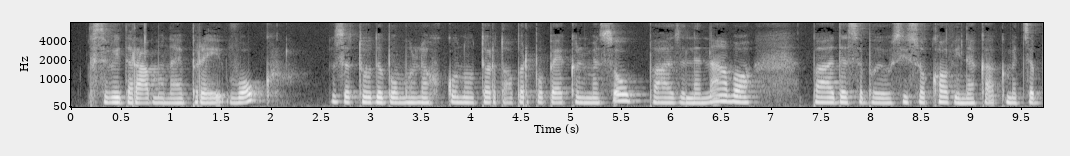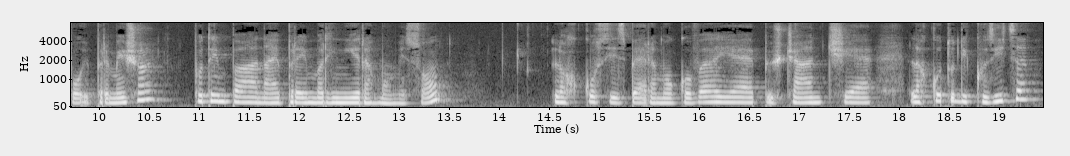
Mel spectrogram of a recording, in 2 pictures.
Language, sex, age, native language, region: Slovenian, female, 18-29, Slovenian, Gorenjska region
